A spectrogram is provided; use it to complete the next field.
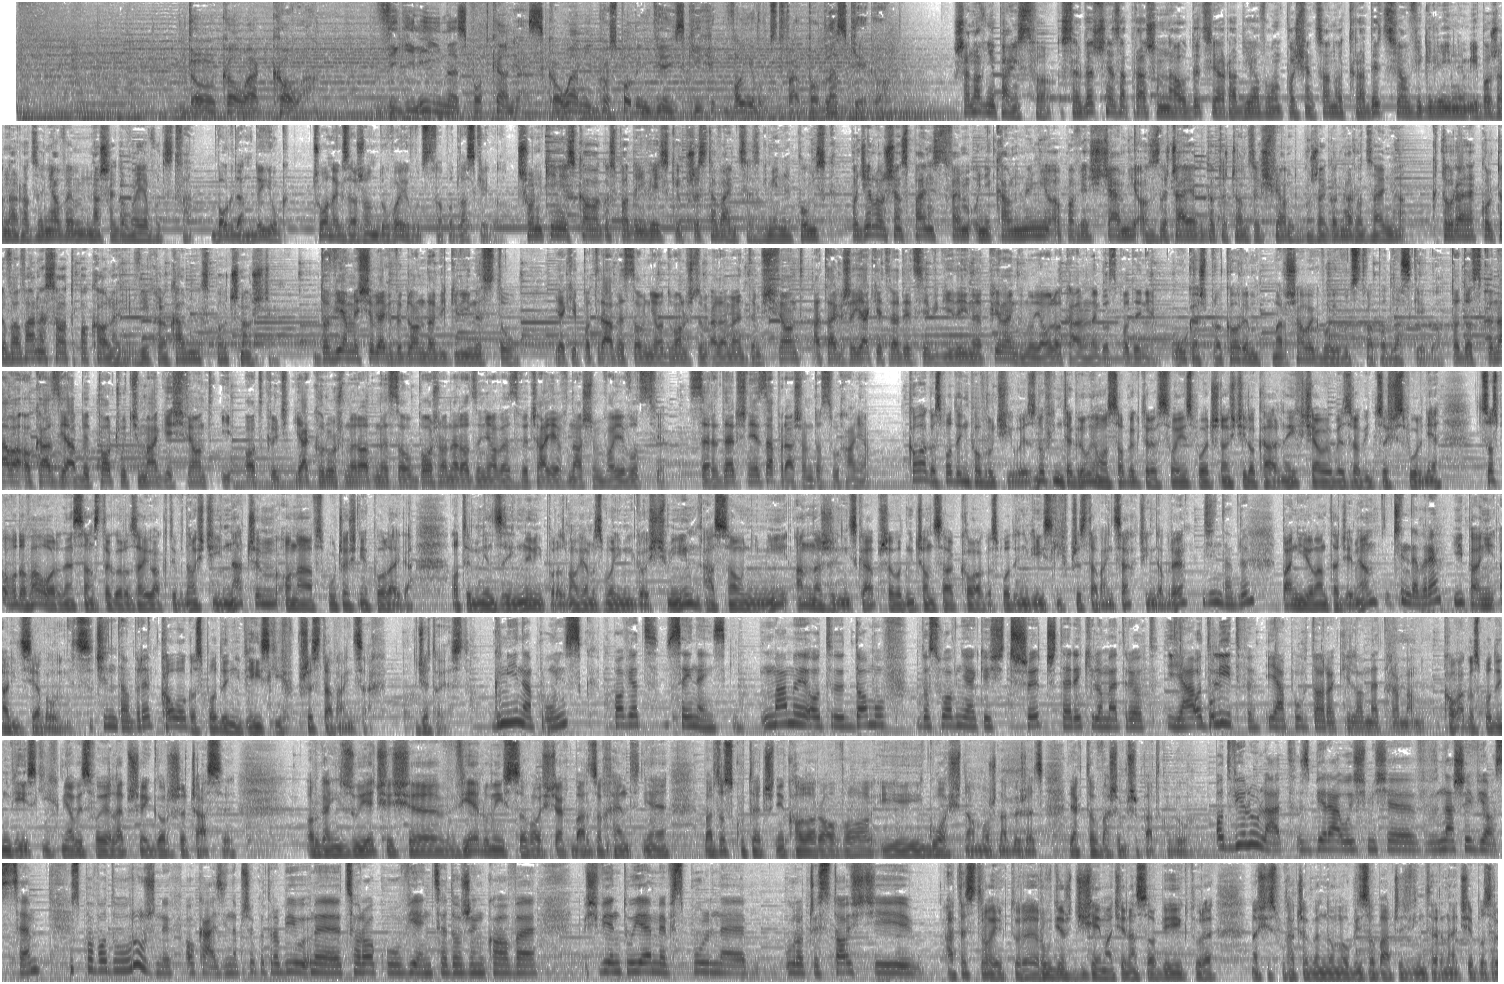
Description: Naszymi gośćmi będą członkinie:
Koło Gospodyń Wiejskich "Przystawańce" z gminy Puńsk | Pobierz plik.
